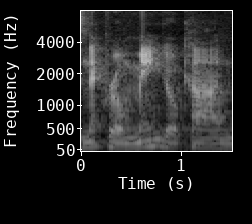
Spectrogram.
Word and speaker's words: Necro Mango Con: I mispronounced it in the live video. It is Necro Mango Con, their mango black pepper mead.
